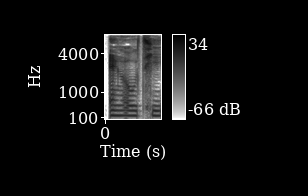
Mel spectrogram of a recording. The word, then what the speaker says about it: knot: 嗯，K N 开头的字呢，通常这个 K 它是不能发音的，Not 它听起来就是跟 N O T 一样的发音。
